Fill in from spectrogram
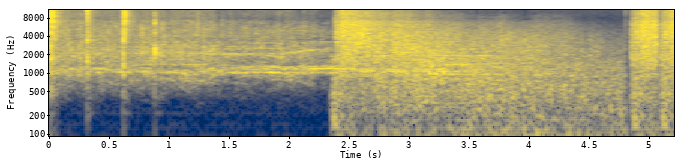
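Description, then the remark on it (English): A few scattered claps give way to loud, dense applause as the hosts give themselves a round of applause, filling the rest of the moment and sounding like a big crowd clapping hard. No one speaks. “We gotta give ourselves a goddamn round of applause as well.”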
